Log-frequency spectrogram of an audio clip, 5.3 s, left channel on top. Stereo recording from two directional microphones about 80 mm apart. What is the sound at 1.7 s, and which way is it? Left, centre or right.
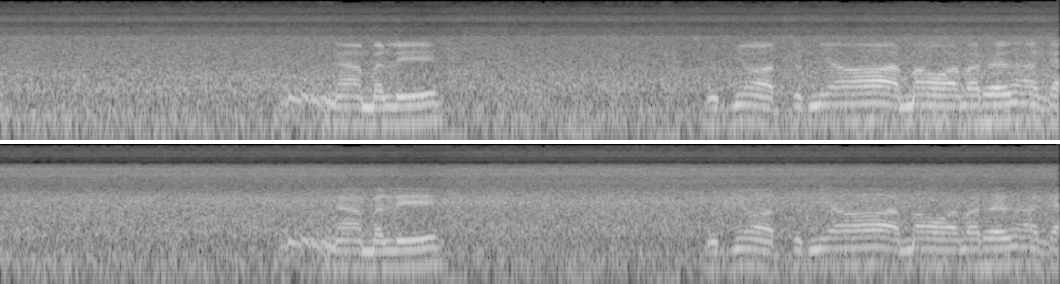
Speech, centre.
